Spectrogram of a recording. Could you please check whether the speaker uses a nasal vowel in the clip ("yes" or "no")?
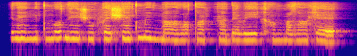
yes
